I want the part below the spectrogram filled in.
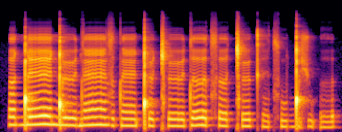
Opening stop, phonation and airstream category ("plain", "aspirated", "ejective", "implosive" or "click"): click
